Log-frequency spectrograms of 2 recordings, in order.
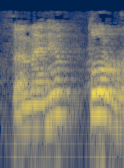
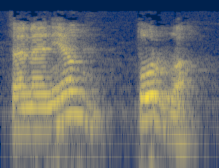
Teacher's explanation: لابد أن نظهر الضاد بصفة الاستطالة لأنه حرف ساكن، وبعد كده نأتي بالطاء · Shown in: second take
